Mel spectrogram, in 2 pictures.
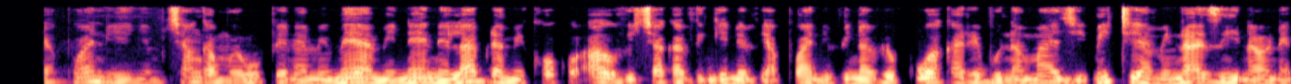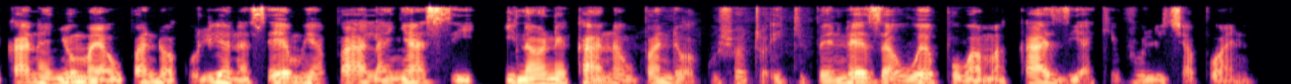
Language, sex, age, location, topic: Swahili, male, 25-35, Mombasa, agriculture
